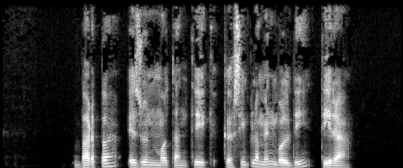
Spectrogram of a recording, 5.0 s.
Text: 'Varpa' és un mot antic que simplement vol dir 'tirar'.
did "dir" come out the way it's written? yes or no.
yes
